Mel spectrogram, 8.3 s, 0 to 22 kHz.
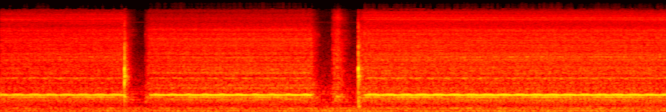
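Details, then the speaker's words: QIC tape cartridge with a replacement 6-inch Plastiband tension band on a round-trip test: a thin high squeal while the tape winds, pausing at reversal; owner suspects band tension is too tight or the band has irregularities. "starting to squeak it's got to be wearing that just the tension just has to be too tight and whatever you know"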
